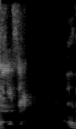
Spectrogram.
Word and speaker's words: Elieser: Well, Eliza. Hern- I can't ever say his name. Hernandez. – Elieser. – Yeah, whatever. Elieser. Elieser. That's all I think was laser like the shark with laser hair.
